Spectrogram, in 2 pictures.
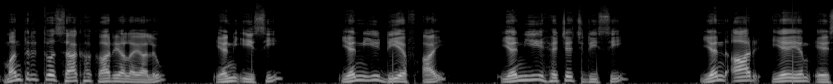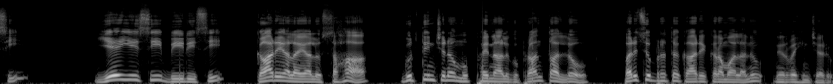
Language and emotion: Telugu, neutral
